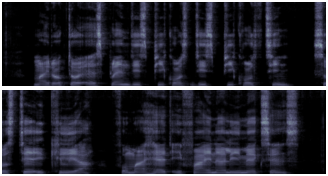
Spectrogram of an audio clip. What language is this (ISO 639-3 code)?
pcm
